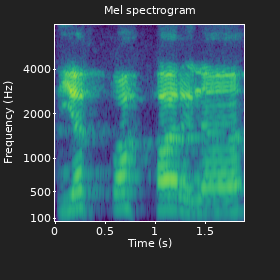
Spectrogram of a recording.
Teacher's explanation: یتطہرنا تھا تو تا کو طا میں مدغم کر دیا تو ہو گیا یطہرنا، یعنی دوسری قرأت کے حساب سے.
